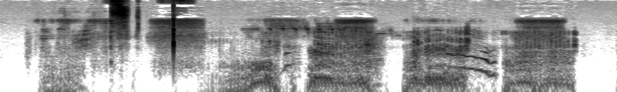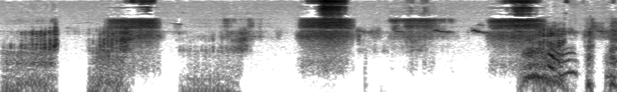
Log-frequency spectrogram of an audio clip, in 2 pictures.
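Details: Two dogs, an American Staffordshire Terrier named Gerundio and a Beagle named Baloo, locked in a tug-of-war over a fabric toy. Bursts of deep, rumbling growls come in short bouts separated by brief silences.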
